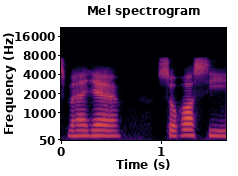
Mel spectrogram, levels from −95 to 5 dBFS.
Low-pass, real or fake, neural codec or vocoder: 7.2 kHz; fake; codec, 16 kHz, 0.3 kbps, FocalCodec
